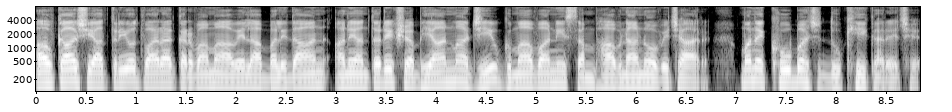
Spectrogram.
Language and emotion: Gujarati, sad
